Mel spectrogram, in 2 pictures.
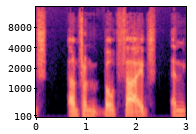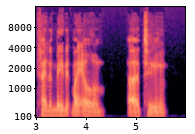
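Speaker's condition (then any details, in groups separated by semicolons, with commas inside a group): Spastic quadriplegic cerebral palsy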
